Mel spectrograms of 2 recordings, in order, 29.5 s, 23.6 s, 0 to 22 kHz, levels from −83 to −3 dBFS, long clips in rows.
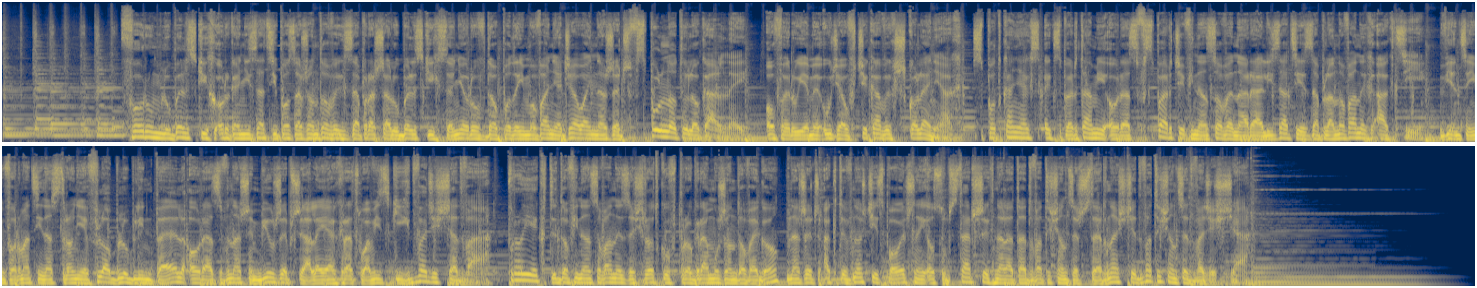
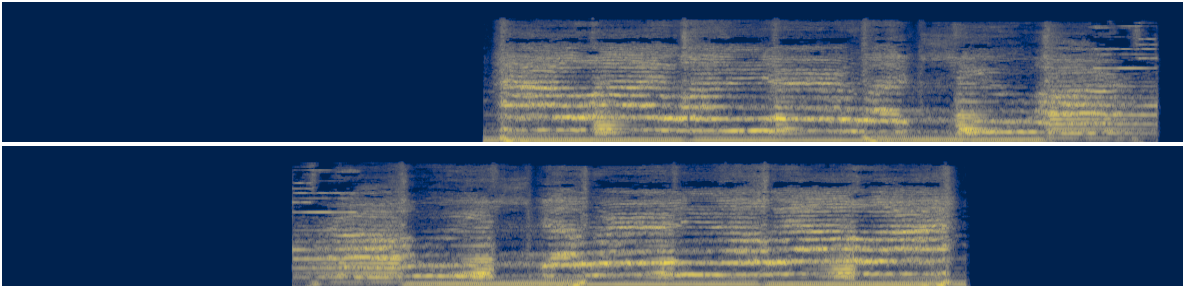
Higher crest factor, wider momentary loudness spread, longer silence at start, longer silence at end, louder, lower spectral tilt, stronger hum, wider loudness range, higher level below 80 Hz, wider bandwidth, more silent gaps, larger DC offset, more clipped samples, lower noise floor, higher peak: second, 10 dB vs 18 dB; second, 5 LU vs 8 LU; second, 0 s vs 4.8 s; second, 0.5 s vs 2.15 s; first, -12 LUFS vs -19 LUFS; about the same, -4.5 dB/octave vs -4.5 dB/octave; neither; second, 1 LU vs 8 LU; about the same, -30 dBFS vs -32 dBFS; first, over 20 kHz vs 13.5 kHz; second, none vs 11.70-14.62 s; first, 0.2% vs under 0.1%; neither; second, -46 dBFS vs under -90 dBFS; about the same, -2 dBFS vs -4 dBFS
